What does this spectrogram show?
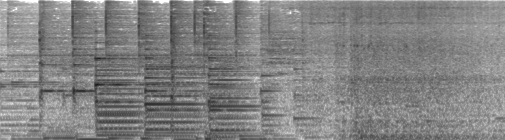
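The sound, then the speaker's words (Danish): A large bus engine idles in a big parking lot outside an airport, a loud droning hum with rhythmic pulses that settles into a rougher low rumble. No one speaks. “De finder hurtigt bussen, som de skal køre med hen til hotellet uden på den store parkeringsplads, og de får deres bagage ind i bagagerummet nede under bussen, og så går de ind for at finde en plads at sidde på.”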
